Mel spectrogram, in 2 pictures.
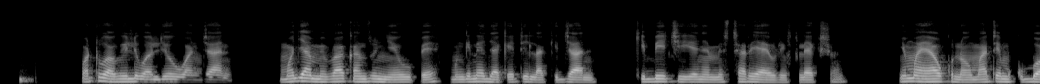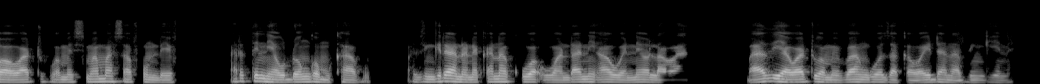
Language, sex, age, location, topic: Swahili, male, 18-24, Kisumu, health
